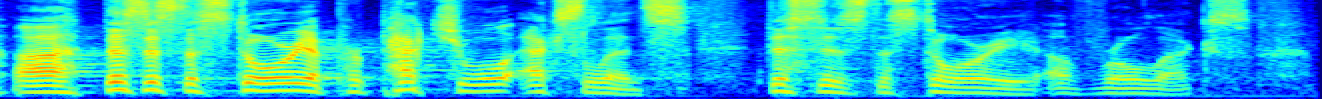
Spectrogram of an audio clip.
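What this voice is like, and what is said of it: Put-on British accent, ad voiceover. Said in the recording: “it's always the guy in an accent ... It's in British accent.”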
